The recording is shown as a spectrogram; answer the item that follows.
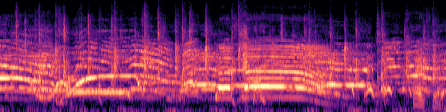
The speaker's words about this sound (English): Control room round of applause.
